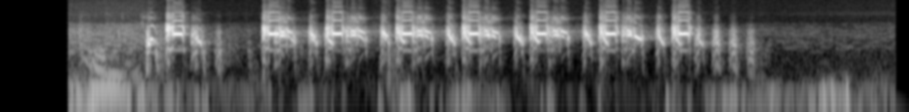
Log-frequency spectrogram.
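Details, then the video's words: Female Grey Francolin, a hunting lure call: a fast series of about fifteen harsh, squawking notes, roughly three per second, high and even, after a brief low rumble at the start. "Female Grey Francolin Hunting Voice"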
